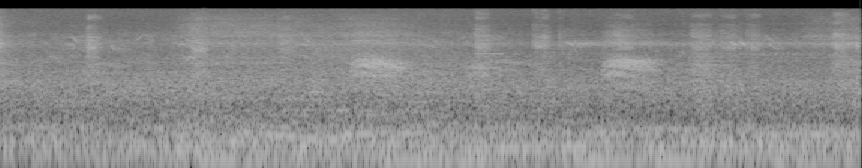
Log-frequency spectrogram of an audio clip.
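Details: Two jungle babbler hatchlings, fallen prematurely from their nest in a bamboo thicket, give two harsh, raspy begging bursts a couple of seconds apart to draw a parent's attention, over a steady low rumble of background noise.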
